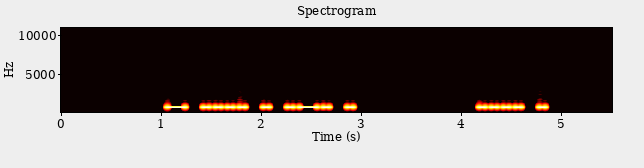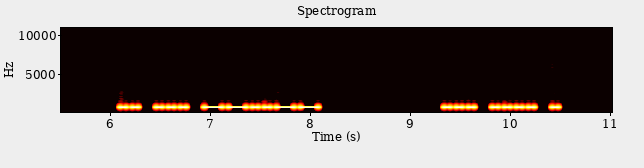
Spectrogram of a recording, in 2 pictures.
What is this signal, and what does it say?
Morse code, heard as a keyed tone, about 20 wpm, 700 Hz. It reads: THERE HE IS, SHE
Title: 3x Word-Spacing - Sentences from Top 100 Words - 20wpm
